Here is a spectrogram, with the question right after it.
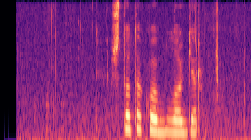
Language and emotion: Russian, neutral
